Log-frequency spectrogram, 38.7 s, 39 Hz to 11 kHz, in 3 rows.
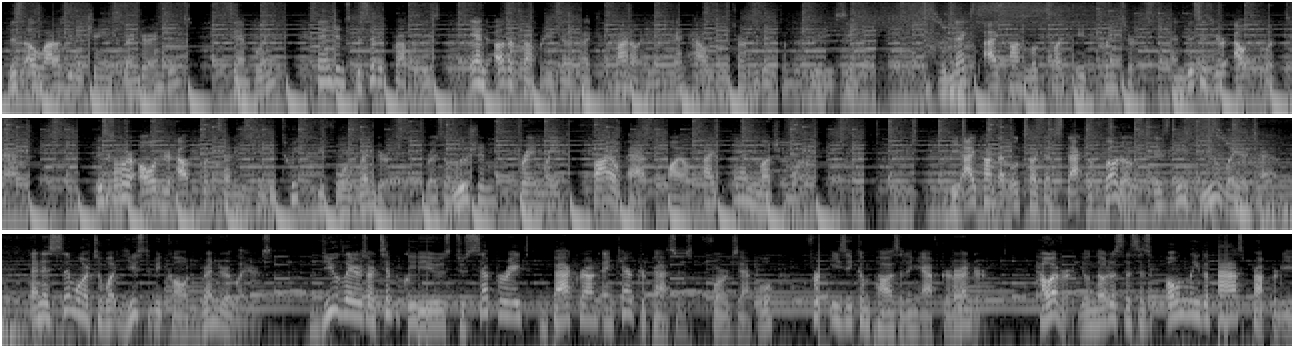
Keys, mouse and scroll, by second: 12.4 click, 17.1-18.1 scroll down 5, 18.1 scroll down 1, 25.1 click, 30.8 click, 31.4 click.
